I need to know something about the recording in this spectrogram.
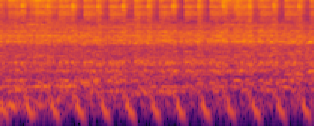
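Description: Live rock band playing loud through a PA: electric guitar, keytar and a drum kit whose kick drum beats rapidly, several thumps a second.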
